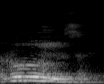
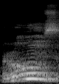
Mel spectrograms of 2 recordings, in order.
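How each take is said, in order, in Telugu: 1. ఈ పదం చివర బజింగ్ z సౌండ్ ఉంది. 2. ఈ పదం చివర హిస్సింగ్ s సౌండ్ ఉంది. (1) "జా సౌండే వస్తుంది" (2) "రూమ్స్ కాదు"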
